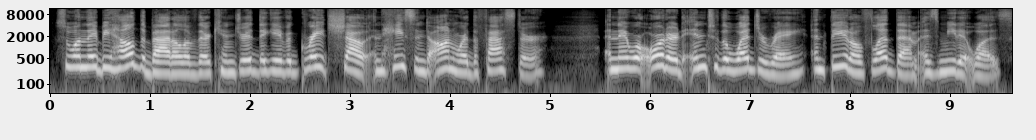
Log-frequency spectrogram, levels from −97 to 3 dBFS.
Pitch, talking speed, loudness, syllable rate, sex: 235 Hz, 220 wpm, -18 LUFS, 5.5 syllables/s, female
